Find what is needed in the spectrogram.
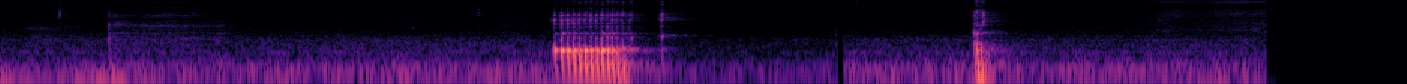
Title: Out of control burps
